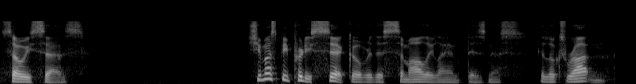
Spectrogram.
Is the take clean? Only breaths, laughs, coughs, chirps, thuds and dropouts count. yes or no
yes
